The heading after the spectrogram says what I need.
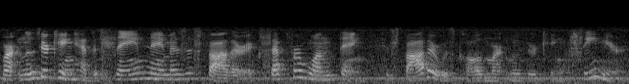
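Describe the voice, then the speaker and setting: A woman's voice: on the high side, sing-song, a little fast. Lady teacher doing a read aloud w kids, asks lots of questions, muffled audio w background noise. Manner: prompting, question-filled, teacherly. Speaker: primary school teacher. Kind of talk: reading a picture book aloud to children, stopping to question them. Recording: dull lo-fi sound with clear background noise.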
